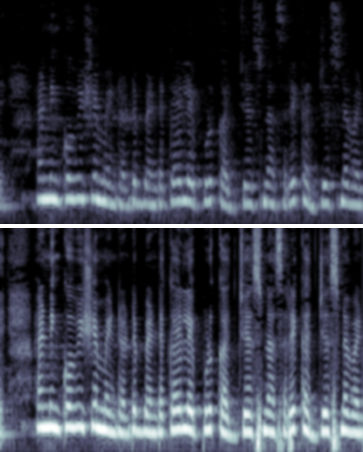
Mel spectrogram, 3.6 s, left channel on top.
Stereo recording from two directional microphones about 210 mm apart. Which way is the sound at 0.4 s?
35° right (ahead or behind).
